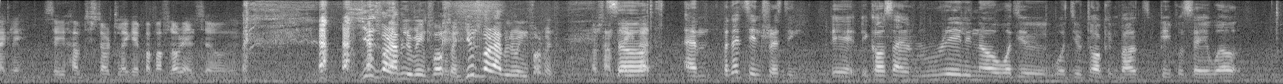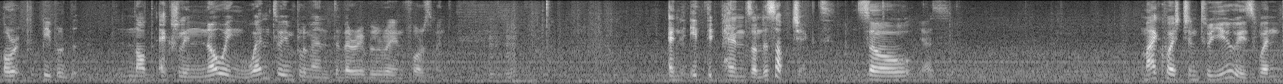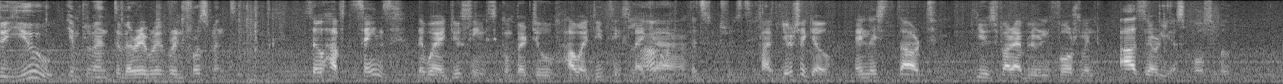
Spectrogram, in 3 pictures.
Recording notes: This time we get deeper into training topics while we were driving through Athens and the countryside to have our last day at a three day seminar about SAR dog training.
